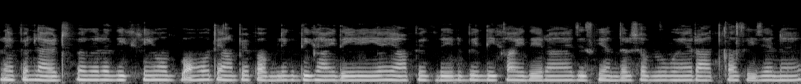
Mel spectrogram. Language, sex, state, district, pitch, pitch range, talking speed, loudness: Hindi, female, Uttar Pradesh, Etah, 195 Hz, 195-200 Hz, 245 wpm, -17 LUFS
